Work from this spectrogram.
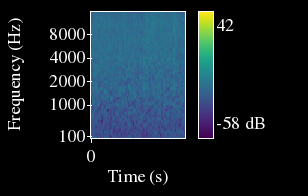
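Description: Steady, dense rain hisses evenly over the landscape in the video game Death Stranding, a brief unbroken wash of noise with no talking.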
